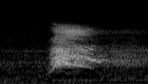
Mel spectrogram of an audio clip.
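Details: Arabian fox recorded in the wild in Oman gives a short, harsh scream that bursts in suddenly. The cry holds strong for about half a second and then tapers off against a quiet background.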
